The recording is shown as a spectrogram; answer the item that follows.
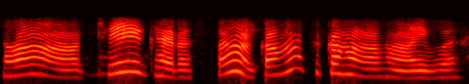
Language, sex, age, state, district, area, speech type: Maithili, female, 30-45, Bihar, Samastipur, urban, conversation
